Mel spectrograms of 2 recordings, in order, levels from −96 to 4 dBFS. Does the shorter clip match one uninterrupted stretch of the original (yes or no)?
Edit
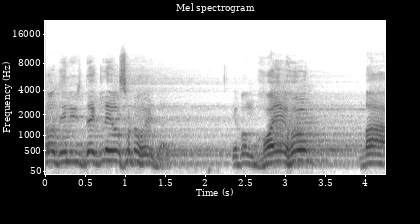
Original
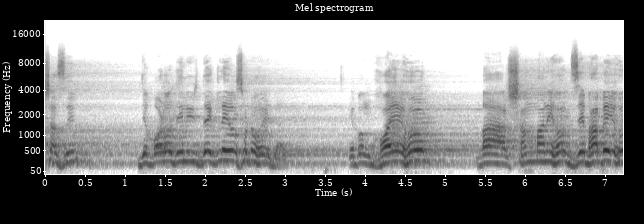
yes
